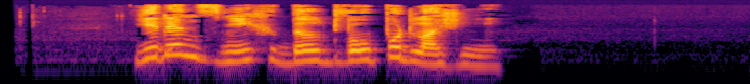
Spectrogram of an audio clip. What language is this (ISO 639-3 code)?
ces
